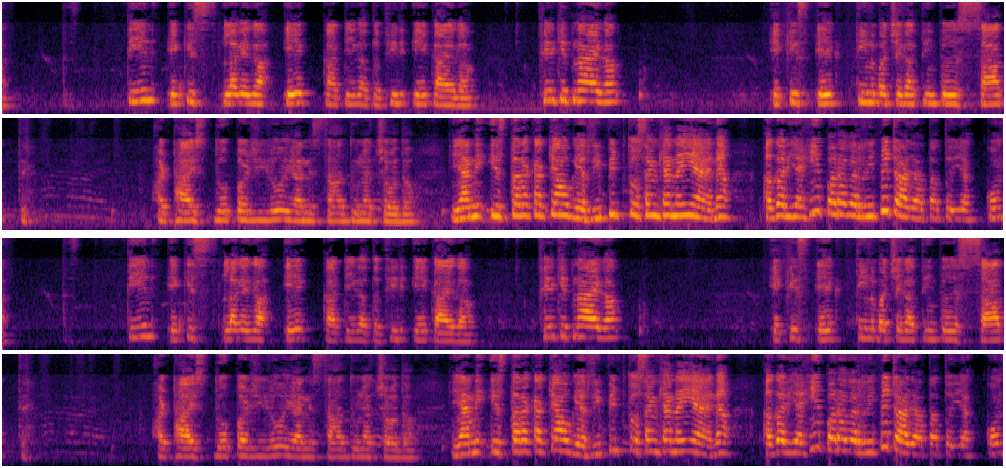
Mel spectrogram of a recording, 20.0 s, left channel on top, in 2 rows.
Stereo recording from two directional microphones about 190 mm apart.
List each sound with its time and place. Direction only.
1.2 s speech: 15° right (ahead or behind)
7.7 s speech: 15° right (ahead or behind)
11.5 s speech: 10° right (ahead or behind)
19.0 s speech: 25° right (ahead or behind)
